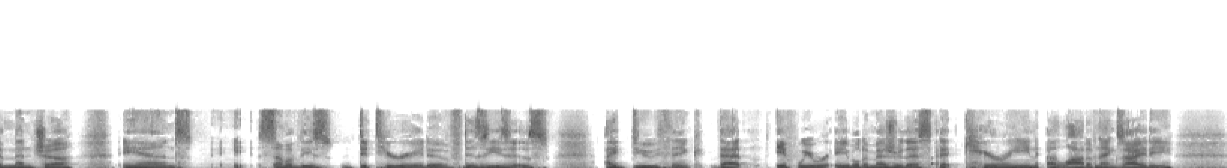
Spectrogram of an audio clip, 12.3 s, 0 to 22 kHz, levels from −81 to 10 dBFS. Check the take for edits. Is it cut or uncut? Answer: cut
